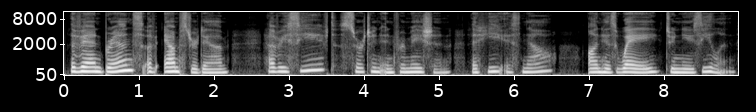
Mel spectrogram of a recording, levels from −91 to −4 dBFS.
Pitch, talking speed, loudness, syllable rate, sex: 210 Hz, 125 wpm, -19 LUFS, 3.7 syllables/s, female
